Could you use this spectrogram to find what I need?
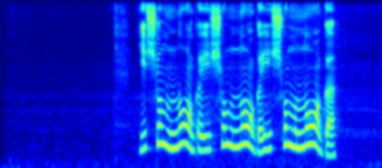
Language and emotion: Russian, positive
